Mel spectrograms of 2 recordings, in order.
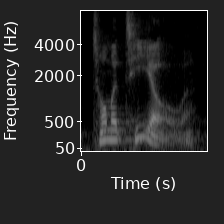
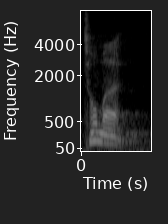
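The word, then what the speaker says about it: tomatillo: vitamins A and C tomao are there any alternate pronunciations there's Tomo Tomo t m a t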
